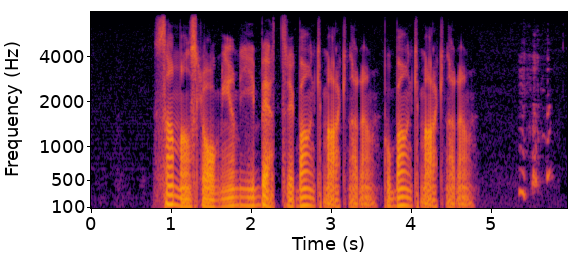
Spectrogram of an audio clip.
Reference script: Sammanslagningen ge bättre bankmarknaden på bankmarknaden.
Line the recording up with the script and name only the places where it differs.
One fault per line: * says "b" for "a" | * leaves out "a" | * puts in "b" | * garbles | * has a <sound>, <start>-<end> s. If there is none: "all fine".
* has a laugh, 5.3-5.8 s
